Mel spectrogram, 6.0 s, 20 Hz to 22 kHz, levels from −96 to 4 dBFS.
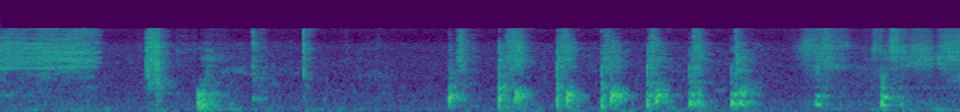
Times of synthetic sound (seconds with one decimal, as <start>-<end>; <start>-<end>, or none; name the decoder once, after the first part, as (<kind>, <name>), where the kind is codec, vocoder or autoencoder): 4.9-6.0 (codec, SNAC)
